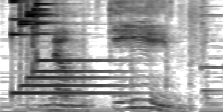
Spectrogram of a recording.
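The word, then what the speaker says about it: نمکین: Salty in Urdu is namkeen.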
